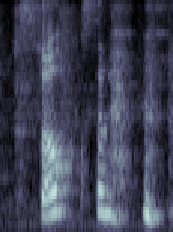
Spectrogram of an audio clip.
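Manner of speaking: slow "Sok Sabaye" with "Sok" stressed; careful repeat. Shown as a demonstration. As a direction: sound out "Sok Sabaye" slowly, learning it. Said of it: "Wait, what?".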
